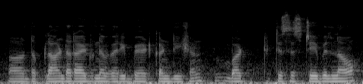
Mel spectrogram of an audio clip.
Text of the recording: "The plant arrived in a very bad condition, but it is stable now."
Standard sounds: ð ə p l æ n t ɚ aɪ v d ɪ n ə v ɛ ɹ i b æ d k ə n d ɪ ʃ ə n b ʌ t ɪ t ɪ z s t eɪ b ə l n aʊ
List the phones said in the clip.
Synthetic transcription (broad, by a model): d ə p l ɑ n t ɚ aɪ d ɪ n ə v ɛ ɹ i b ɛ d k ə n d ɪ ʃ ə n b ʌ t ɪ t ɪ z s t eɪ b ə l n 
